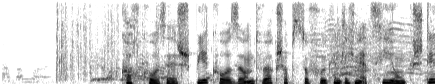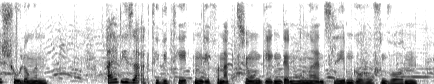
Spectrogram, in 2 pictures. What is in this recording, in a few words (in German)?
Dokumentarfilm; Aktion gegen den Hunger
